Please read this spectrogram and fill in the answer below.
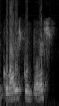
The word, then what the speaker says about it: Qvadis: Cubadis, que se escribe una Q y luego Q-V-A-D-I-S. – Eso es. – S. – O sea, sí. Q, de la letra Q y luego Badis con V.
